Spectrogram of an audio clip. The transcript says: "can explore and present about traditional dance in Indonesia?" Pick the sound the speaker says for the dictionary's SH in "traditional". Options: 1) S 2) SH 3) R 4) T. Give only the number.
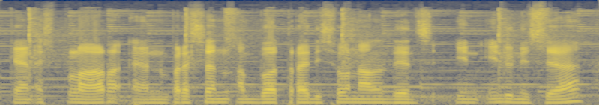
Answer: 1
